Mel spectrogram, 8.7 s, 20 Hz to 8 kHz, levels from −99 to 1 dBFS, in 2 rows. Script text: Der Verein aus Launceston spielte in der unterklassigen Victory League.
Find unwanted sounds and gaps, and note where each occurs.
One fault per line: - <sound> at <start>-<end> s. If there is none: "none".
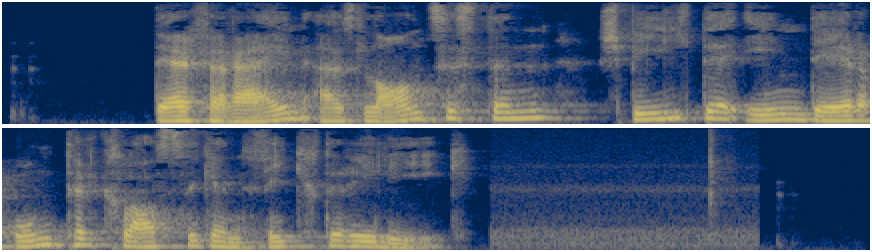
- thud at 7.9-8.0 s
